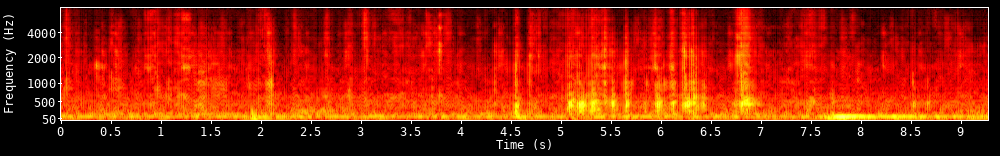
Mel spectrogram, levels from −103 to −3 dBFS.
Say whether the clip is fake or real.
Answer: fake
